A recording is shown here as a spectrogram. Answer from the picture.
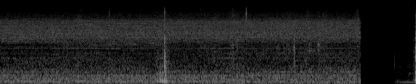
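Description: Steady outdoor background hiss with no speech, and one faint tap about a second and a half in. The sound cuts off to silence shortly before the end.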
